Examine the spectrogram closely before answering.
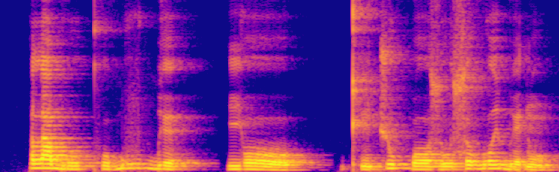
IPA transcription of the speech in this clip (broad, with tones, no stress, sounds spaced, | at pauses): l a˦ b uː˨ kʰ u˨ b u˦ v u˦ ɡ͡b ɪ˦˨ | j oː˦˨ | kʼ ĩ˨ t͡ʃ u˦ k͡p oː˨ z u˨ s ʊ˦ ɡʷ iː˦ b e˨ ɗ ũ˨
